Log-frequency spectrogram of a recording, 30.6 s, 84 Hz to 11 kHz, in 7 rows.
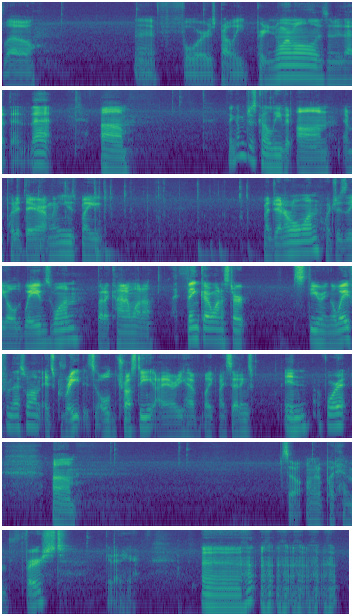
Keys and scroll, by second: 10.2-12.5 typing, 11.4 Down, 11.6 Down.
